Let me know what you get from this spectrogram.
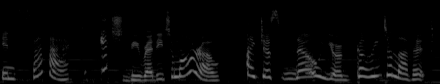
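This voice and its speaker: Doting, soft-spoken mother. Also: high voice, sing-song, normal speed, faint music behind. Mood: tender. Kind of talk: scripted game dialogue.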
